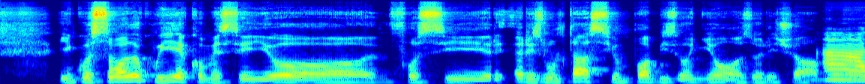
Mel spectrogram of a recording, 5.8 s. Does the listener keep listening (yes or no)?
no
